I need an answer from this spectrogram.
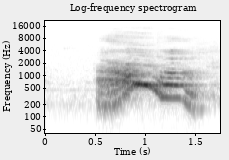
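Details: Shih Tzu fighting with a lemon gives a single drawn-out tonal whine lasting just over a second, rich in harmonics, holding steady then sliding lower in pitch before fading, with silence around it.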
